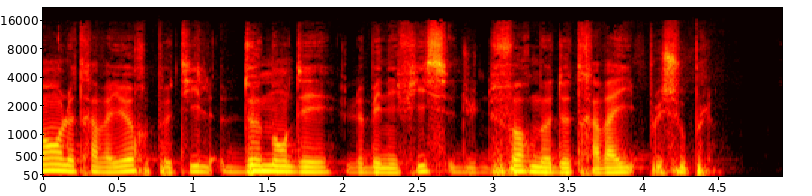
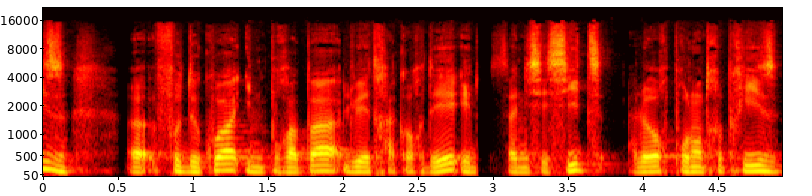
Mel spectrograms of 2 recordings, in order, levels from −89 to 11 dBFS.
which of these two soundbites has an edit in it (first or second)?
second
